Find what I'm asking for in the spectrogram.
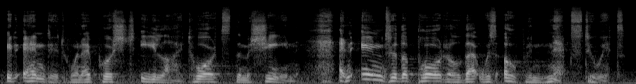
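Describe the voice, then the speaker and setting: A man playing a weary, remorseful fallen mastermind in a video game, speaking gravely and haltingly with breathy trailing phrases. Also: medium pitch, sing-song, a little hiss or hum, close to an everyday voice. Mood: weary sorrow. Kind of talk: dramatic video game monologue.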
